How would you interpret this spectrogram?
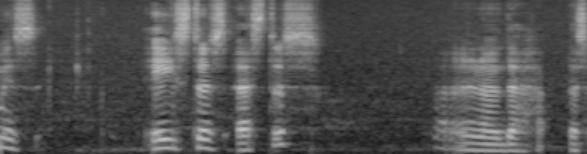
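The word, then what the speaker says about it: Aestus Estus: The name is Astus Estus. I don't know, that's how you pronounce it. It's kind of like you're saying it twice, but the first, what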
